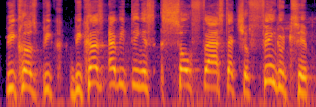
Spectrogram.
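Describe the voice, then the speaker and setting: Podcast co-host, man, high pitch, emphatic and repetitive. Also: normal speed, pushed and bright. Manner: emphatic, preachy, repeats phrases for stress. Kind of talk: casual podcast conversation.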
